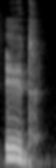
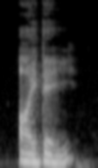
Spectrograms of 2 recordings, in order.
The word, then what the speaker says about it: id: Often people say ID, and you go, id.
